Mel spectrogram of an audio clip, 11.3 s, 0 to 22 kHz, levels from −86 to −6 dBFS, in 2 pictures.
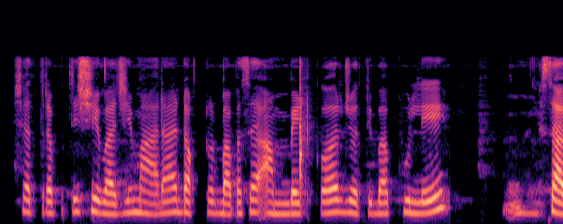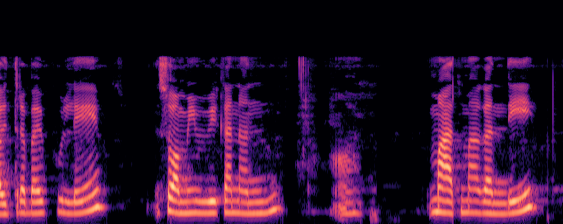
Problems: none marked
